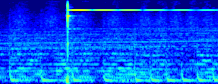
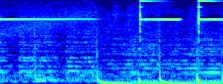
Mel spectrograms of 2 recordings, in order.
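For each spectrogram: First: genuine silver dollar coin. Second: fake Morgan silver dollar.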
